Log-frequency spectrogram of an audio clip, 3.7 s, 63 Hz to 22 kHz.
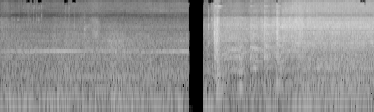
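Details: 2012 GMC Yukon after top overhaul for misfire and jerking (plugs and injectors changed earlier without fix, cylinder head removed and reinstalled): engine starts on first try and settles to steady even idle, no misfire, no engine light.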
